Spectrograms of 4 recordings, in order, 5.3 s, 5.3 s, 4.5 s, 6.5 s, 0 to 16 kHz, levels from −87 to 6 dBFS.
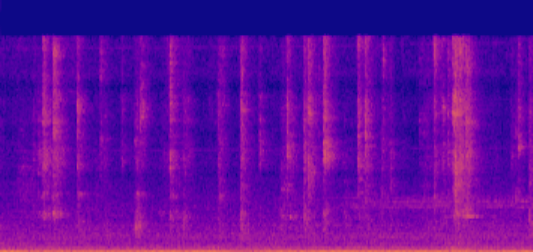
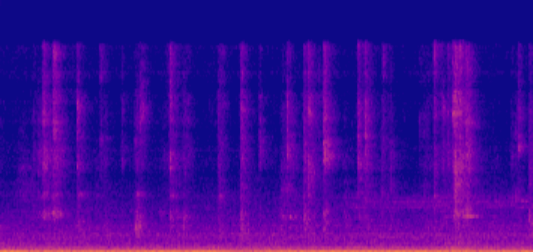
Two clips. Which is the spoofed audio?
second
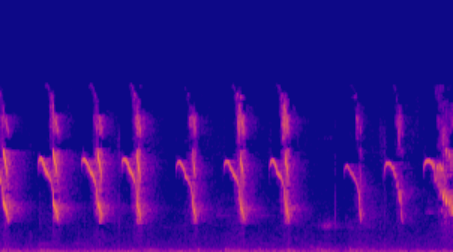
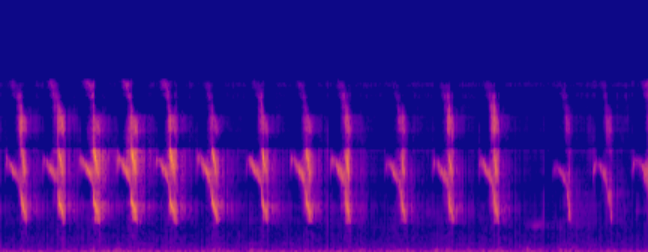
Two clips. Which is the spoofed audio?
second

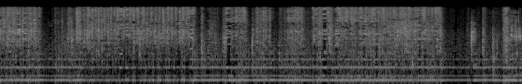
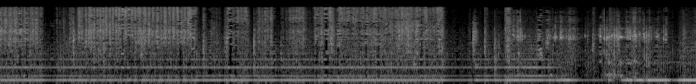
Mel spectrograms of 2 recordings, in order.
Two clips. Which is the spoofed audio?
first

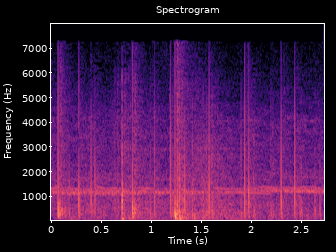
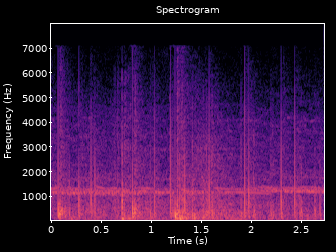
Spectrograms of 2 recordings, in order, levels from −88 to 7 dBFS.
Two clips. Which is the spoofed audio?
first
